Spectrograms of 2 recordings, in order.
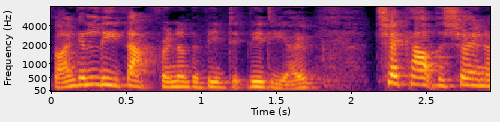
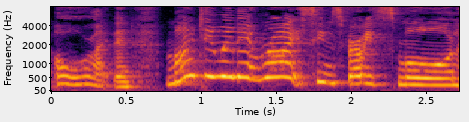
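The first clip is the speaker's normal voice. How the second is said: higher, mock-clueless questioning; playing dumb; 7 semitones higher than usual. Entertainer acting confused in front of the children, higher and mock-clueless. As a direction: ham up being confused for the kids. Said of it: "I act a little bit dumb".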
